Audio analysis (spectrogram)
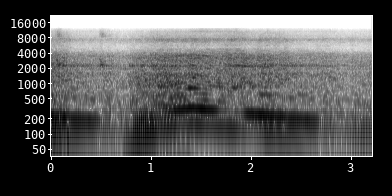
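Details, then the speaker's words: Honda Supra 125X carburetted, running on cooking oil as engine oil: the pitch climbs and falls through a rev and turns buzzy and rattly at high rpm; this vibration is called typical of the model. Idle set slightly low. "mohon maaf banyak suaranya kalau RPM tinggi bergetar semua mbak ya itu ciri khas dari suka 125 Mbah"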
